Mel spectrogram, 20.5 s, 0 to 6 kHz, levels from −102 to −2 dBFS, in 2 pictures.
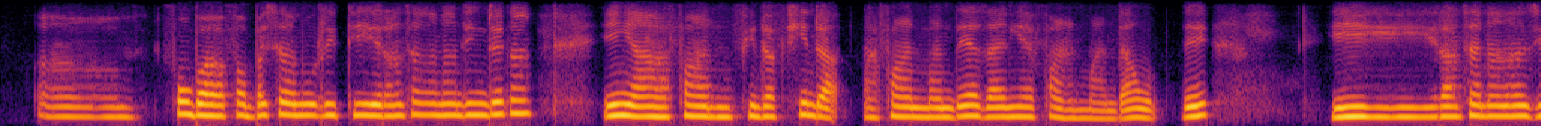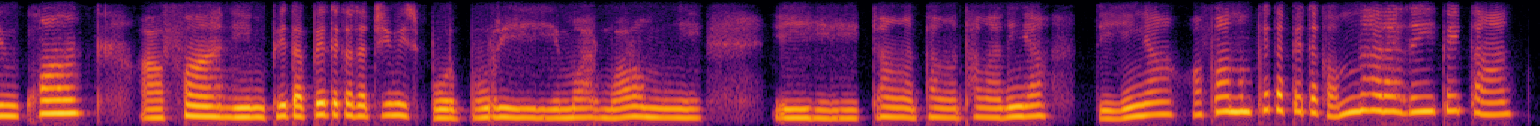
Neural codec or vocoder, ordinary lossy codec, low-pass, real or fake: codec, 16 kHz, 0.8 kbps, ZipCodec; Opus, 32 kbps; 5.4 kHz; fake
